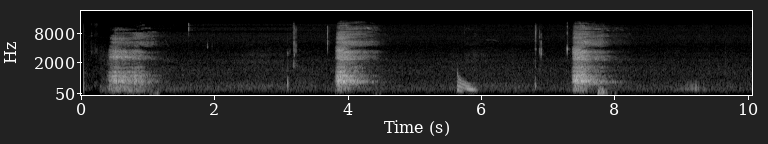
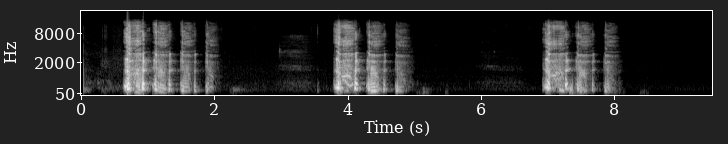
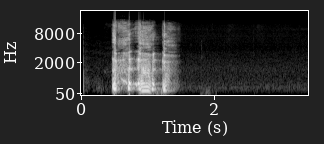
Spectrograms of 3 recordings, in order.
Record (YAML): exhalation_length: 10.1 s
exhalation_amplitude: 4047
exhalation_signal_mean_std_ratio: 0.36
three_cough_length: 9.5 s
three_cough_amplitude: 32768
three_cough_signal_mean_std_ratio: 0.29
cough_length: 3.4 s
cough_amplitude: 32768
cough_signal_mean_std_ratio: 0.33
survey_phase: beta (2021-08-13 to 2022-03-07)
age: 45-64
gender: Male
wearing_mask: 'No'
symptom_fatigue: true
symptom_headache: true
symptom_other: true
smoker_status: Ex-smoker
respiratory_condition_asthma: false
respiratory_condition_other: false
recruitment_source: REACT
submission_delay: 1 day
covid_test_result: Negative
covid_test_method: RT-qPCR
influenza_a_test_result: Unknown/Void
influenza_b_test_result: Unknown/Void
